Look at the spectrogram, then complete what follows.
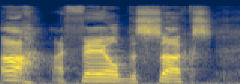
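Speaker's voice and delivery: mocking put-on defeated-villain lamenting voice. Retelling the villain's defeat, imitating the director. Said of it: "and then he says some lines of".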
